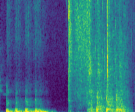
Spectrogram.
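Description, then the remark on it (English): Four heavy, evenly spaced, loud knocks on a locked door, followed after a brief pause by a harsher burst of rapid banging and rattling against the door. “Open the fucking door. Okay, hold on. Why did you lock it? I'm coming.”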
